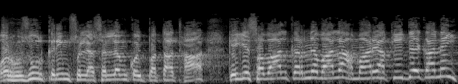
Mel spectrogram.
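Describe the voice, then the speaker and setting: Raised and projected, a man's extremely high voice carries lively intonation at very even loudness over noticeable background noise. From Pakistan. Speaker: Islamic preacher. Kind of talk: religious sermon.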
